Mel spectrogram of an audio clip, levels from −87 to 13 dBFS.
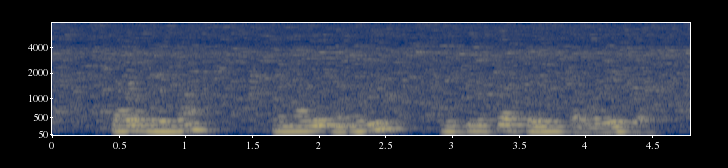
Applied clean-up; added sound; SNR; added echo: classical method WPE with log-MMSE.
